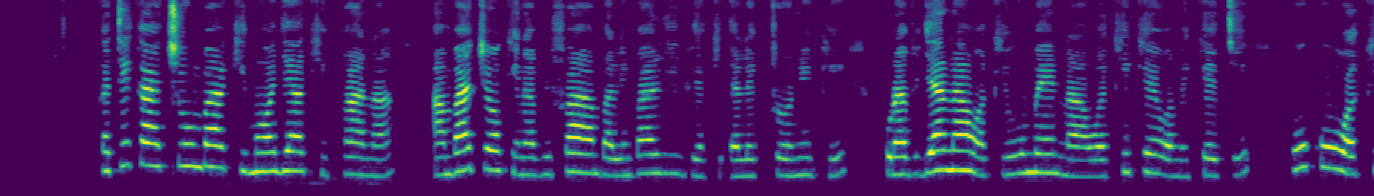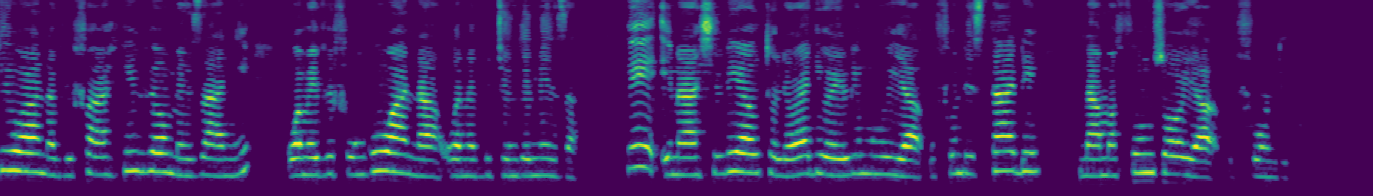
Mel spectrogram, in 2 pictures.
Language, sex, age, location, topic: Swahili, female, 25-35, Dar es Salaam, education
